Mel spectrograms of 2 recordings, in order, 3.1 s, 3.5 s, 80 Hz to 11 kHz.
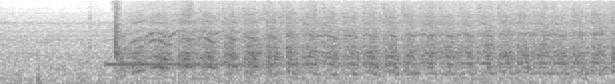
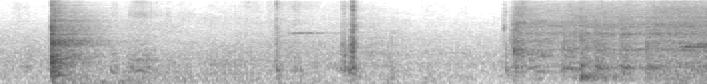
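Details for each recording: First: Diesel truck that won't start after the cab was lifted, with engine and battery codes: starter cranks with brief catching puffs but it never fires; fuel delivery problem suspected; crank no-start. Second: A Toyota Corolla that had an intermittent lean P0171 code cranks briefly, catches and settles into an even, steady idle with no odd noises; the fuel pump is the suspected cause.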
